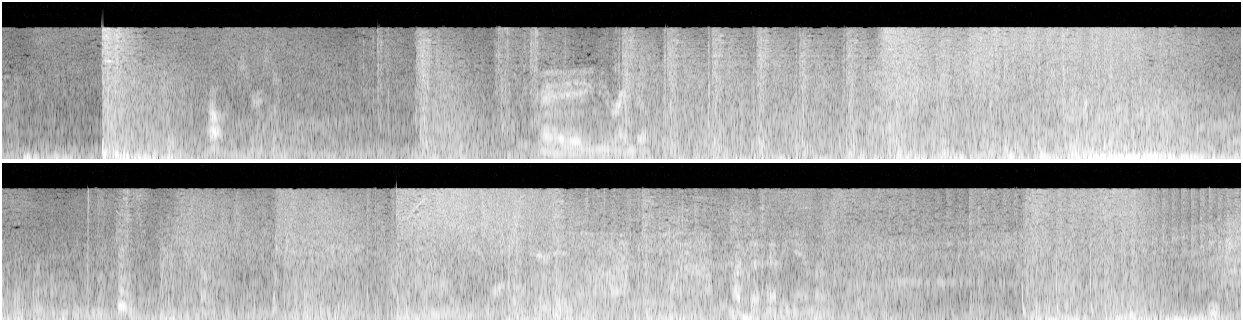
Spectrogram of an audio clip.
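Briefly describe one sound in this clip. Gunfire cracks and booms in rapid bursts.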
